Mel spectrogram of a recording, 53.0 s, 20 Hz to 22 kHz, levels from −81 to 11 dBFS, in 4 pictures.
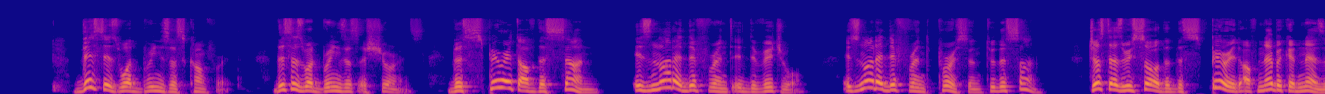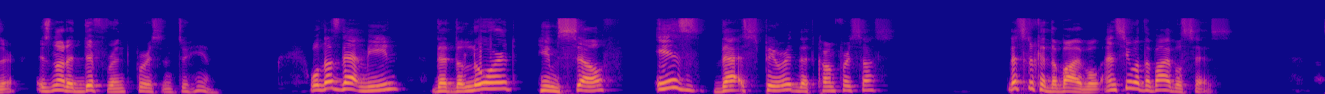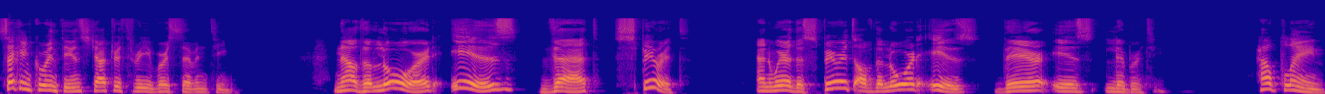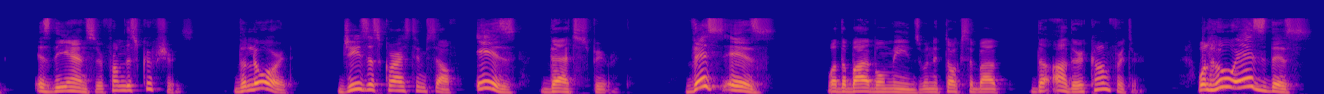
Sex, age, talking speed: male, 30-49, 145 wpm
